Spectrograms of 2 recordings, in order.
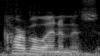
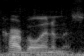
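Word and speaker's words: Carbonemys: that word always messes it's like carbol enemas it always messes with me um and I don't think I've ever once in my arc time actually pronounced that properly but I'm still gonna pronounce it carbonimus I'm just saying all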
